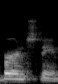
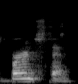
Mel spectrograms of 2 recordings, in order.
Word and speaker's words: Bernstein: I'm not going to pronounce it Bernstein. It's Bernstein.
